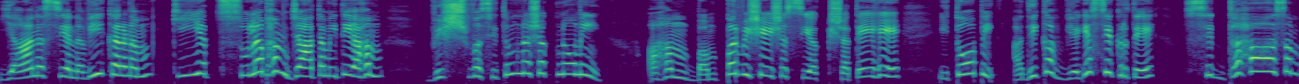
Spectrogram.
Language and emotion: Sanskrit, surprised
